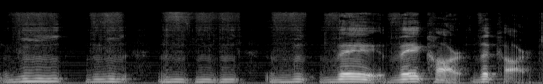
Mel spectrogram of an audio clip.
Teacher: ponemos la parte de la lengua, la punta de la lengua, presionando sobre los dientes superiores incisivos y dejamos pasar el aire por allí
